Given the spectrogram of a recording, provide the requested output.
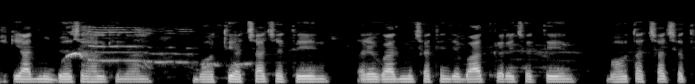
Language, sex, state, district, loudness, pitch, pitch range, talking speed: Maithili, male, Bihar, Samastipur, -18 LUFS, 125 Hz, 120-130 Hz, 170 wpm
